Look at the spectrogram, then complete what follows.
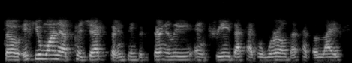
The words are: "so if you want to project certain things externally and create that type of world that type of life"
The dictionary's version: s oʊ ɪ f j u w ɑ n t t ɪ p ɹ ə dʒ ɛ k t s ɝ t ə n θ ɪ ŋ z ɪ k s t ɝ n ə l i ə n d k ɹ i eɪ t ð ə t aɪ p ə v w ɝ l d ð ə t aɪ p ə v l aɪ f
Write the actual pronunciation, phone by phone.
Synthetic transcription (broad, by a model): s oʊ ɪ f j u w ɑ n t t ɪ p ɹ ə dʒ ɛ k t s ɝ t n θ ɪ ŋ z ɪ k s t ɝ n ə l i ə n k ɹ i eɪ t ð ə t aɪ p ə v w ɝ l d ð ə t aɪ p ə v l aɪ f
